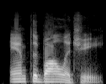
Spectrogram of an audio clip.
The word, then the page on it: amphibology: American English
